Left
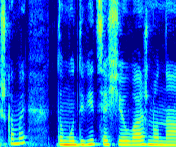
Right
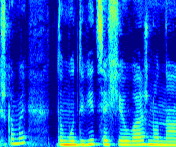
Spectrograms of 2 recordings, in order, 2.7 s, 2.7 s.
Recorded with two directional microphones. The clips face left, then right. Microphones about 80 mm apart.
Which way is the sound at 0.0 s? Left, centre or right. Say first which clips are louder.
Left 3 dB; left.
